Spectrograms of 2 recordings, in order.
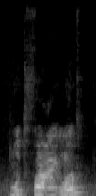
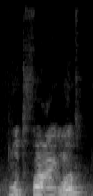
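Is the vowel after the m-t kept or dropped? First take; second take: dropped; dropped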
